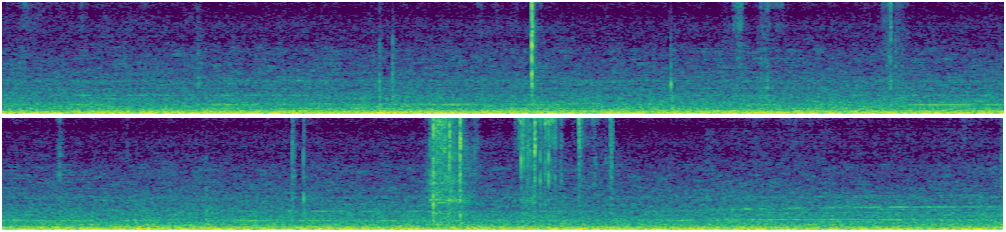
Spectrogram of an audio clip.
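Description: A few faint scratches and clicks from a wooden toothpick picking peeled Plasti Dip rubber coating out of the creases of a truck emblem, bunched together a little past halfway, over a steady low background hum.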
